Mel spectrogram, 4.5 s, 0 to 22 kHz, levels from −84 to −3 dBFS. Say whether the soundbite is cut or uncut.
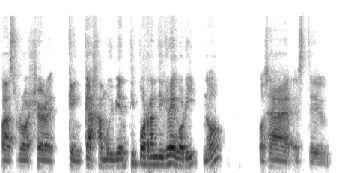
uncut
